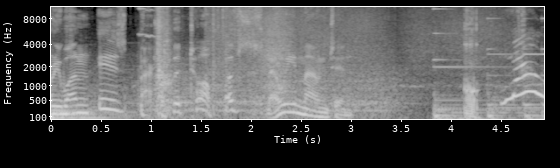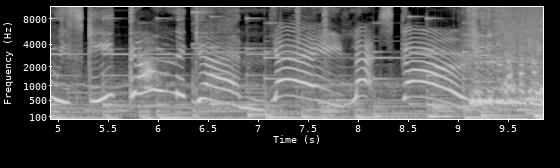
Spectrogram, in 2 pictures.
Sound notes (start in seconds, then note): 4.1 snorting; 9.0 laughter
